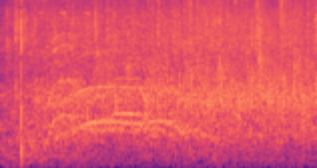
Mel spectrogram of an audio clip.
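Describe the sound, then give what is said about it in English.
A large audience applauds steadily for the sophomore class students seated in the balcony, dense clapping at an even, sustained level with no one speaking over it. “I just want everybody to give them a hand.”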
